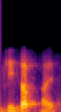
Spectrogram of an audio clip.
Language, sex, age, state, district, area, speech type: Hindi, female, 30-45, Uttar Pradesh, Pratapgarh, rural, conversation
